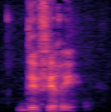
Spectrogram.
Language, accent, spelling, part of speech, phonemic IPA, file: French, France, déférer, verb, /de.fe.ʁe/, LL-Q150 (fra)-déférer.wav
- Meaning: 1. to remand 2. to grant; to bestow; to confer (upon); to award 3. to bring (before); to refer (to); to submit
